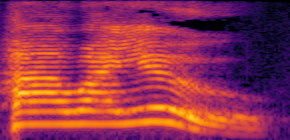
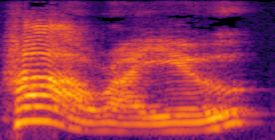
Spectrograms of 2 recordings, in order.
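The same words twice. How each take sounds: First: How are you with high start, falling end; falling question. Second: How are you low, rising at the end; rising question. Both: Shown as a demonstration. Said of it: "tu peux lui dire".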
